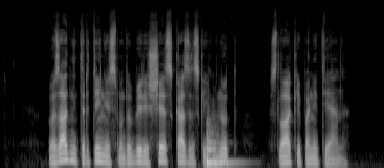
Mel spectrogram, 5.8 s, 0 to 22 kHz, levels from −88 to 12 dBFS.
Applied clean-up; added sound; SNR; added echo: neural mask model RNNoise.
